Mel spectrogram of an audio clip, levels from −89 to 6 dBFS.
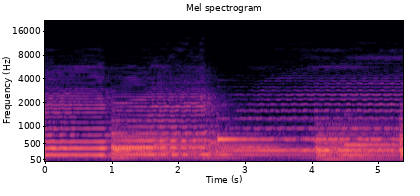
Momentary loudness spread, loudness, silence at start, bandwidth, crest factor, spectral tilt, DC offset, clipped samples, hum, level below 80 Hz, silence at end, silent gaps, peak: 7 LU; -27 LUFS; 0 s; 10 kHz; 16 dB; -8 dB/octave; under 0.1%; under 0.1%; none; -50 dBFS; 0 s; none; -12 dBFS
